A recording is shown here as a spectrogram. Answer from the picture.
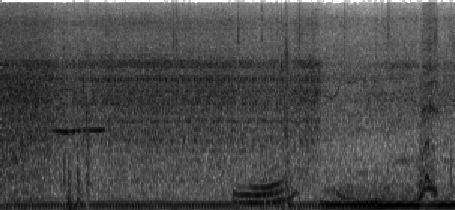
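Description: Toyota SUV engine running as the vehicle drives, a steady low drone that grows louder about four seconds in.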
